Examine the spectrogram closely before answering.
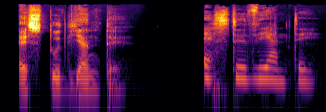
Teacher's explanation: In Spanish, when you're using the letter D, you've got to try to make sure that your tongue comes in between your teeth.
